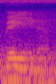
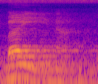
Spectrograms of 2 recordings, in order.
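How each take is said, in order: First: The word is articulated weakly and indistinctly. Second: The word is articulated fully and distinctly. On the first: The speaker calls it wrong. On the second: The speaker calls it right.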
